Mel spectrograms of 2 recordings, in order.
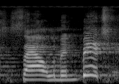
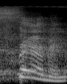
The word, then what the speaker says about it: salmon: get the eight ounce Salomon it's salmon okay you don't pronounce the L the L is there but you don't acknowledge it like like Nick Cannon's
